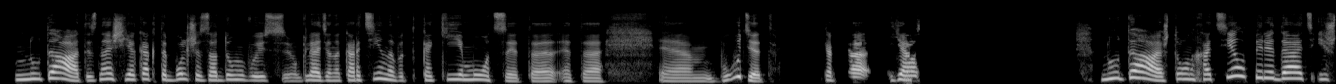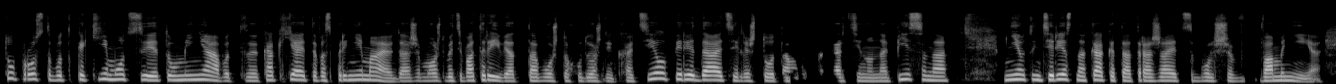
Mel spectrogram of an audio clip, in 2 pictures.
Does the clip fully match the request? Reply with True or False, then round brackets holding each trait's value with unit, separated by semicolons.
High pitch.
True (195 Hz)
